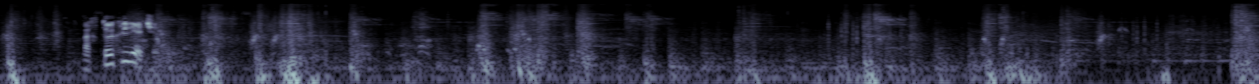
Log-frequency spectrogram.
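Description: Swords clash and clang with metal armour.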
